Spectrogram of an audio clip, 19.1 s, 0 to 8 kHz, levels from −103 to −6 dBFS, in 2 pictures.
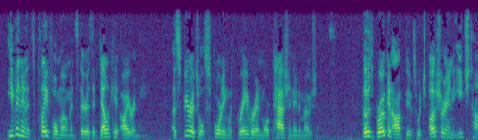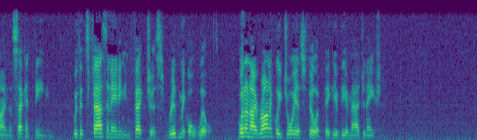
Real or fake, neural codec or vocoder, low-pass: real; none; 7.2 kHz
